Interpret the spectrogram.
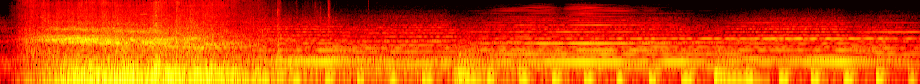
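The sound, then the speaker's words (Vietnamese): Car tires skid hard on a wet road for a few loud seconds as the car narrowly avoids hitting a car turning left at an intersection, then the noise settles into a steady, rumbling engine idle as the car stops, with no voices. “Nhờ vậy mà xe của tôi chỉ sượt qua đuôi chiếc ô tô con định rẽ trái phía bên kia ngã tư. Hai xe tránh được va chạm trong một tích tắc.”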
